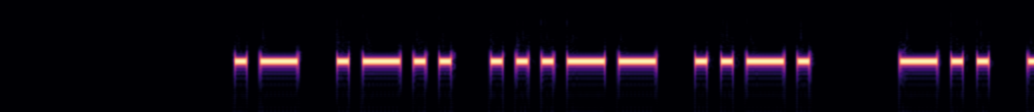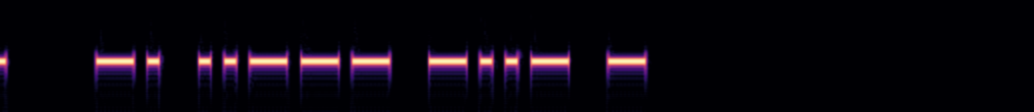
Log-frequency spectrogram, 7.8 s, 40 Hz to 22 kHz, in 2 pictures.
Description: Morse code, heard as a keyed tone, about 25 wpm, 700 Hz. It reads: AL3F DE N2XT
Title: USA Callsign DE Callsign - 4 Characters - 25wpm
